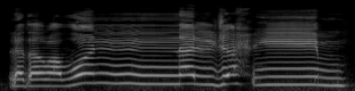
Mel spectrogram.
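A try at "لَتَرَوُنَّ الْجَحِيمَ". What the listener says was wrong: تھوڑا شروع میں تھوڑی سی اسپیڈ رہی ورنہ اوورال اچھا پڑا. دوبارہ کوشش کریں اتنی اسپیڈ نہ دیں. لترون الجحیم.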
